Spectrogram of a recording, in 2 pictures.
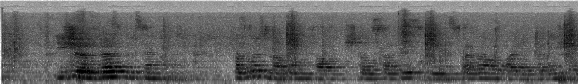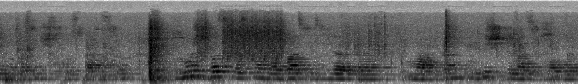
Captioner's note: speaking foreign language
